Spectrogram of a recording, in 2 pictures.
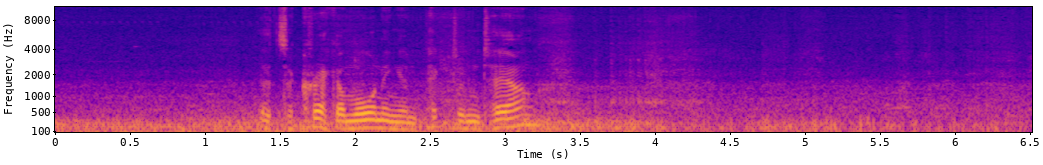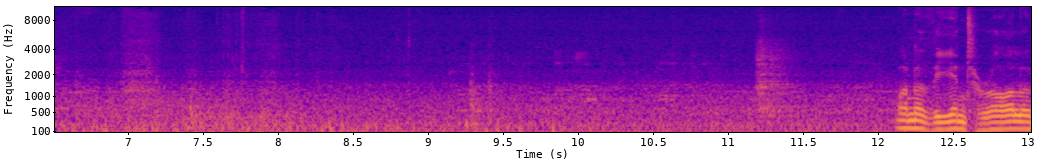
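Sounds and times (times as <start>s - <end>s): low outdoor rumble: 0.0s - 13.0s
wind buffeting microphone: 0.0s - 13.0s.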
